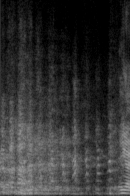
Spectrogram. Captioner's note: audience laughing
